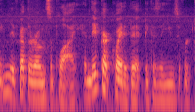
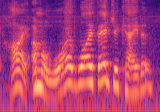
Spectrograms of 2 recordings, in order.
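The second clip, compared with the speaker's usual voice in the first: deliberately bad, slow Australian accent; hammed-up Australian, drawn out and higher; 6 semitones higher, 4 dB louder than usual. Shown as a demonstration. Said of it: "deliberately trying to do a bad Australian accent".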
